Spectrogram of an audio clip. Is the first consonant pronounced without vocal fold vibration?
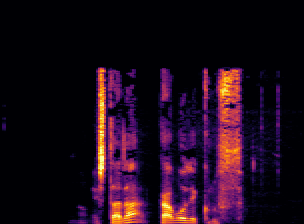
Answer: no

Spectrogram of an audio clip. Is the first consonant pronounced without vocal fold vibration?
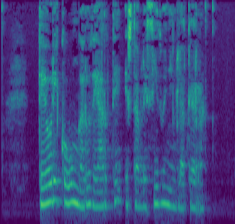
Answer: yes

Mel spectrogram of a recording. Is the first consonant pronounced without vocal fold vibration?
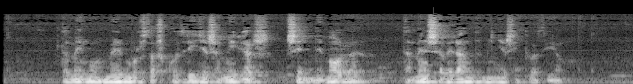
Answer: yes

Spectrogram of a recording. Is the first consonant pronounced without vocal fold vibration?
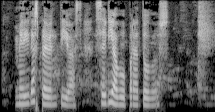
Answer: no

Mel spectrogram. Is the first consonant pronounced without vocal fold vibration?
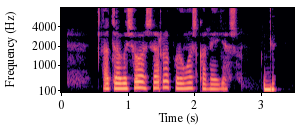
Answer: yes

